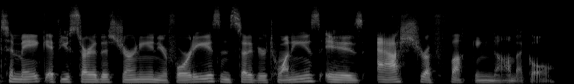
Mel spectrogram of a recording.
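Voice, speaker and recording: At a fairly quick pace, someone talks with an American accent in a very clean recording with a silent background. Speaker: vlogger on careers and personal finance. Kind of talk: casual monologue to camera. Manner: loud, heated rant; halting, many fillers and restarts.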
